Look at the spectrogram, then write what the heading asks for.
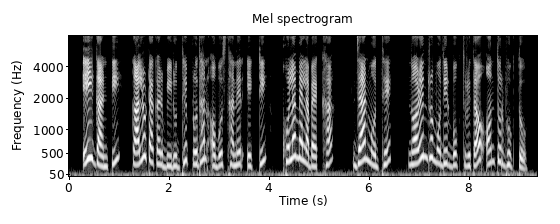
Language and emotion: Bengali, neutral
